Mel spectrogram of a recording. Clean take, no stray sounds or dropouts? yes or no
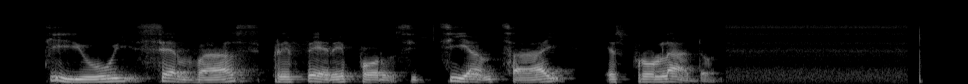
yes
